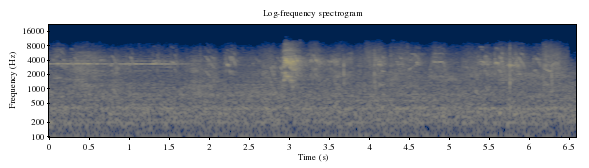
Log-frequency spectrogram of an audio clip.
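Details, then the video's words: Wild rose-ringed parakeets in the Netherlands: scattered faint harsh screeches through a hissy background, with one loud, sharp squawk burst near the middle and a few thinner chirps afterward. "Indian ringneck parrots in the wild, ringneck parakeets sounds"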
